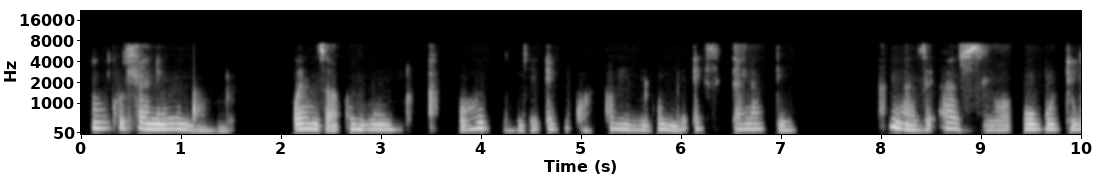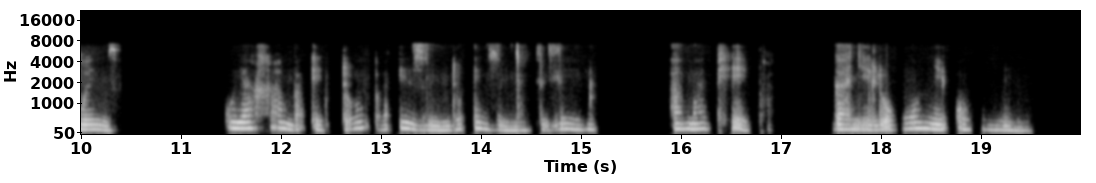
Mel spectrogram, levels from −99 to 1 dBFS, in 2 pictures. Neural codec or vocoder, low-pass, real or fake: none; 7.2 kHz; real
